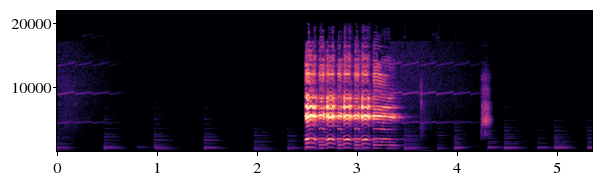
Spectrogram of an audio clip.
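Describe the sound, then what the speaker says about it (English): A shrill, squeaky chicken-like toy or electronic cluck rises in a burst of rapid repeated squawks over a steady beeping electronic tone pattern, close and loud, with no talk. "That was a chicken."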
